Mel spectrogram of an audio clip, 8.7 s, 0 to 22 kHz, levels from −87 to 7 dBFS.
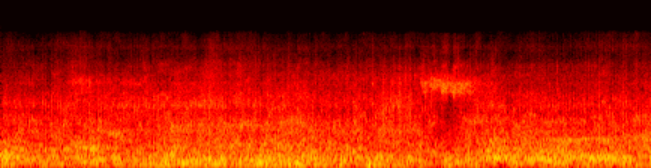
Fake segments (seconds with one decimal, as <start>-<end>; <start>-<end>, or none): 0.0-7.2; 7.8-8.7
